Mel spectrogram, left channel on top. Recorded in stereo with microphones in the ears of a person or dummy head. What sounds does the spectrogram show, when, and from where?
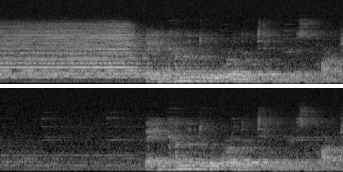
1.4 s a man speaking: 5° right (ahead or behind), 3.5 m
